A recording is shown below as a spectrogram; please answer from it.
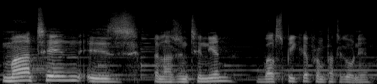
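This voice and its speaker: A man speaks calmly and in measured phrases about his character in a film interview. His voice sits at a middle pitch. Instrumental music plays clearly beneath him. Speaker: actor. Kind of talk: documentary interview.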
